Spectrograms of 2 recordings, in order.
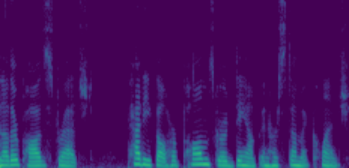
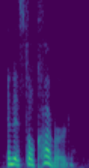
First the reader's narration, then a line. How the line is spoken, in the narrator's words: Patty asked urgently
